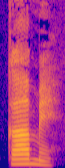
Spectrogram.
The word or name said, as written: kamè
